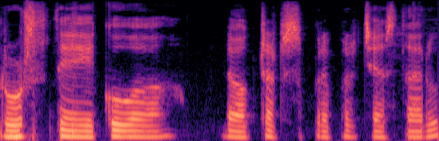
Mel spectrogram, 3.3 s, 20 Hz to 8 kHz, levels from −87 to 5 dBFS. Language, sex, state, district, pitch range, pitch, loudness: Telugu, male, Andhra Pradesh, Krishna, 115-130 Hz, 120 Hz, -17 LUFS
